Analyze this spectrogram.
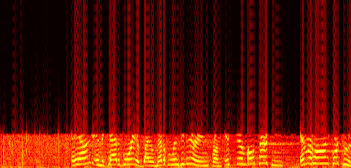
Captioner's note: applause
